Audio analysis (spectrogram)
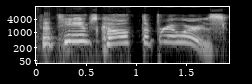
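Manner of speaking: very high, drawn-out protest; mock exasperation. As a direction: stretch out the obvious in a high voice. Mock protest at the team's ban.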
